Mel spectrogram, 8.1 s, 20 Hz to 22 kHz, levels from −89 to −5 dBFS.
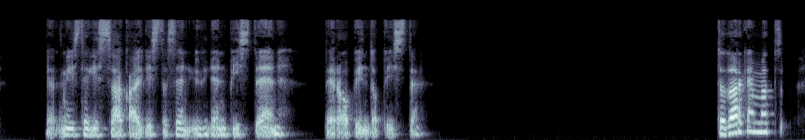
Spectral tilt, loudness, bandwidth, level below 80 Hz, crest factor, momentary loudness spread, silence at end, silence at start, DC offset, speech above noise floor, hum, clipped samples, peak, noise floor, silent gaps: -4.5 dB/octave; -20 LUFS; 12.5 kHz; -64 dBFS; 22 dB; 15 LU; 0.2 s; 0.45 s; under 0.1%; 65 dB; none; under 0.1%; -2 dBFS; -85 dBFS; none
